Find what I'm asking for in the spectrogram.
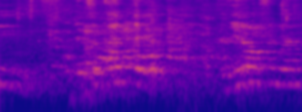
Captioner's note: audience laughing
